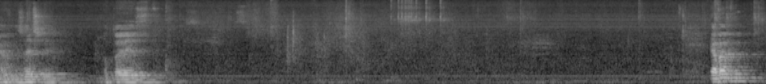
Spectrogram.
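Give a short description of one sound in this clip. A man speaks calmly into a microphone in an echoing hall, with long pauses.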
